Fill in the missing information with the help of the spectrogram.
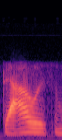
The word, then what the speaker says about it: Taoism: Yeah, I mean, the T is basically pronounced like a D in Chinese. It would be called Taoism, would be the proper pronunciation, but it's spelled T-A-O, or you can find it spelled D-A-O, but it's the same thing.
